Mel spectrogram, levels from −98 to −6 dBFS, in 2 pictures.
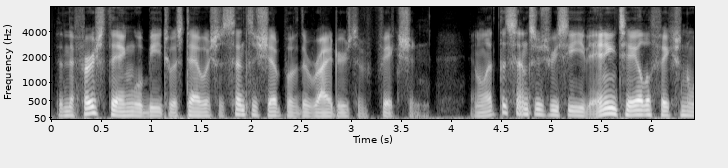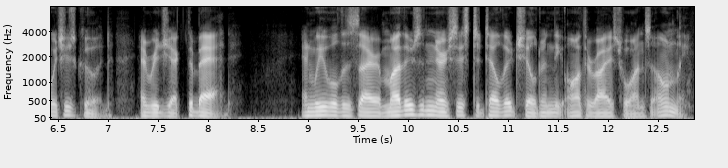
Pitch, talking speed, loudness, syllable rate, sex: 100 Hz, 215 wpm, -20 LUFS, 5.9 syllables/s, male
